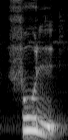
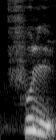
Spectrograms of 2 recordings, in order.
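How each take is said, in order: No difference in how they are said.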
